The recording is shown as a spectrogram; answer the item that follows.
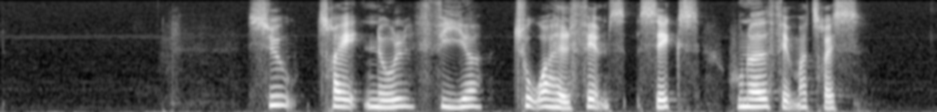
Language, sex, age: Danish, female, 50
